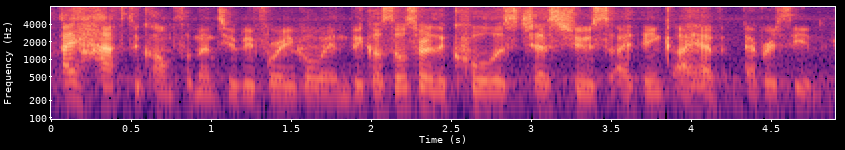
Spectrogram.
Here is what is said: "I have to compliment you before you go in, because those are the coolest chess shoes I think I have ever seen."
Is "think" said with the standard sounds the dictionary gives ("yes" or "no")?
yes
